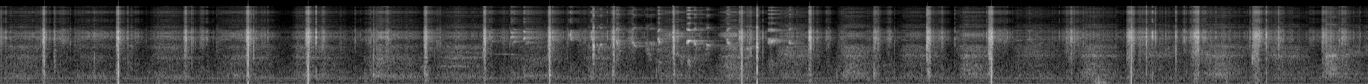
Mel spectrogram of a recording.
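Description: Footsteps on a forest path over stone and dry leaf litter: irregular crunches, rustles and sharp clicks several times a second as someone walks.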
